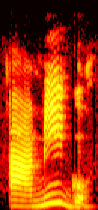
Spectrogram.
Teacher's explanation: a sílaba mais forte da palavra amigo é o me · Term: paroxítona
